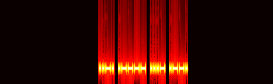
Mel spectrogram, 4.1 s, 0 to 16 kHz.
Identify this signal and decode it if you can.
Morse code, heard as a keyed tone, about 47 wpm, 700 Hz. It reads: F1VP
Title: DXCC-100 Call Signs - 4 Characters - 50wpm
